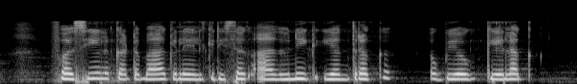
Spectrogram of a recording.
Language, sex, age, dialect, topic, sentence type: Maithili, female, 41-45, Southern/Standard, agriculture, statement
